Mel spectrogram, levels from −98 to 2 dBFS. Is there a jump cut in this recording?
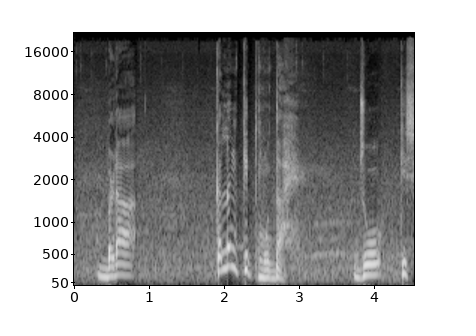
no; 0 cuts

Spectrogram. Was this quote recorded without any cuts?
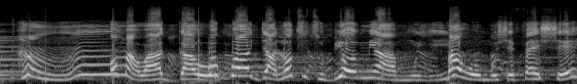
yes; 0 cuts

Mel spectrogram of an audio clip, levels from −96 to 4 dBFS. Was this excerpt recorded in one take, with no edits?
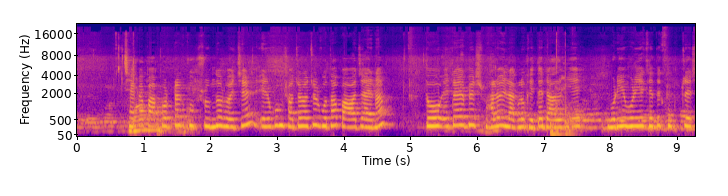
yes; 0 cuts

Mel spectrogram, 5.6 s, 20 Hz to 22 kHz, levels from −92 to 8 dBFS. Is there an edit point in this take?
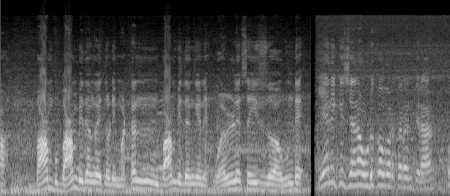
yes; 1 cut; at 3.9 s

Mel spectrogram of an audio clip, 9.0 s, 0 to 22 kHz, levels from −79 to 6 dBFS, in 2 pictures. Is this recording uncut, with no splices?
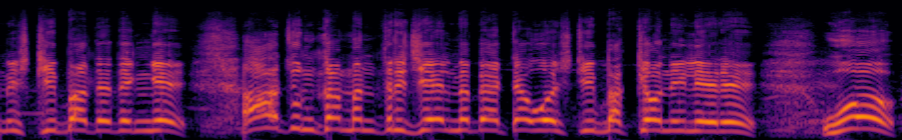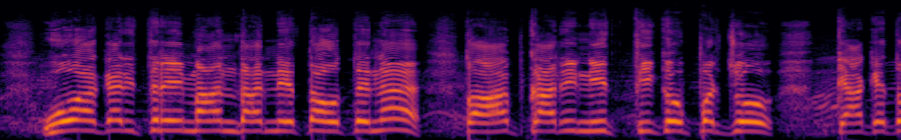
yes; 0 cuts

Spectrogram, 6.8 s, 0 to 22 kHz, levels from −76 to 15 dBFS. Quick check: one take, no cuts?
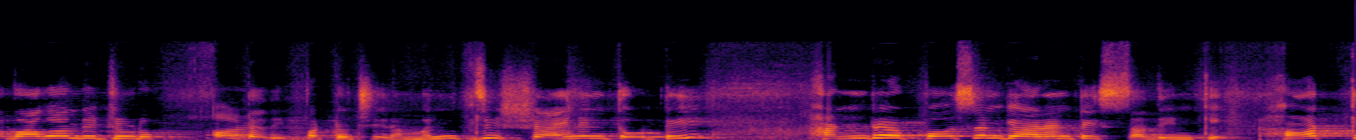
no; 1 cut; at 1.1 s

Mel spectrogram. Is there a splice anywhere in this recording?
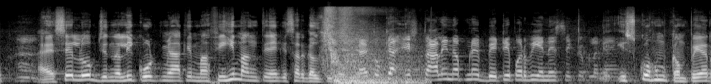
yes; 1 cut; at 3.6 s

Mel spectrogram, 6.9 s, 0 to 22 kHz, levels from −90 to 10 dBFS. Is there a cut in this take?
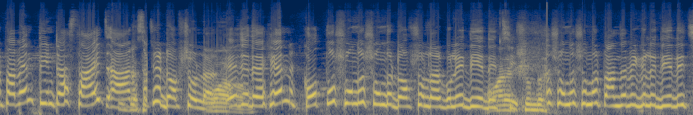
yes; 2 cuts; at 1.5 s, 5.5 s

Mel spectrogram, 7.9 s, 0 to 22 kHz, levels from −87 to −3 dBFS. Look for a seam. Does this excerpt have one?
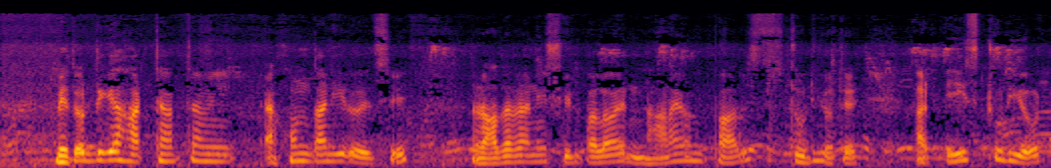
no; 0 cuts

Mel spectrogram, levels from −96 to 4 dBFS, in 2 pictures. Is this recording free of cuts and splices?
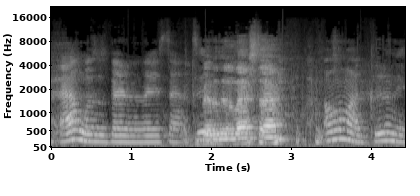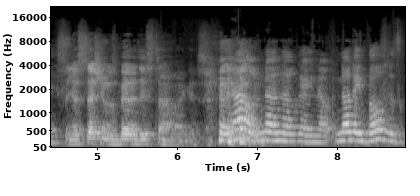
yes; 0 cuts

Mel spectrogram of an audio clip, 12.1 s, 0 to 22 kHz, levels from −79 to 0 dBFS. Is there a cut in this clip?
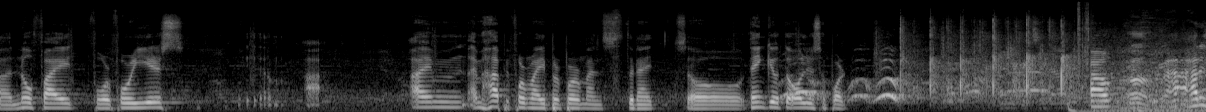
yes; 1 cut; at 10.8 s

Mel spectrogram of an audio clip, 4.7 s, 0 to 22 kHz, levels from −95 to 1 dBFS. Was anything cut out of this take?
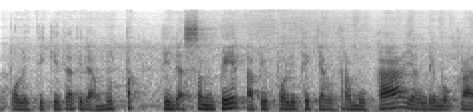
yes; 1 cut; at 1.5 s

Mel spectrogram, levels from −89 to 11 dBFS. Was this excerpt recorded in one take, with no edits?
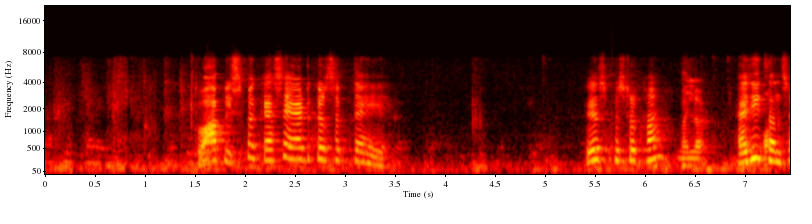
yes; 0 cuts

